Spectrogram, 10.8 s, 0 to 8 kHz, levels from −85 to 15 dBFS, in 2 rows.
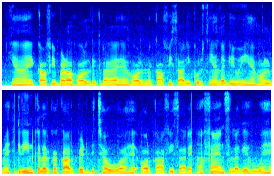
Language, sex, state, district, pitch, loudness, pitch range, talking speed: Hindi, male, Uttar Pradesh, Jalaun, 140 Hz, -17 LUFS, 135-145 Hz, 185 wpm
